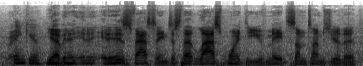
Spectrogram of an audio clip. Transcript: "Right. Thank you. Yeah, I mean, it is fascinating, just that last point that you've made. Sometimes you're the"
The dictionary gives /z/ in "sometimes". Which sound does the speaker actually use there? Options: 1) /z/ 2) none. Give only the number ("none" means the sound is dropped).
1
